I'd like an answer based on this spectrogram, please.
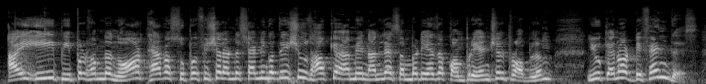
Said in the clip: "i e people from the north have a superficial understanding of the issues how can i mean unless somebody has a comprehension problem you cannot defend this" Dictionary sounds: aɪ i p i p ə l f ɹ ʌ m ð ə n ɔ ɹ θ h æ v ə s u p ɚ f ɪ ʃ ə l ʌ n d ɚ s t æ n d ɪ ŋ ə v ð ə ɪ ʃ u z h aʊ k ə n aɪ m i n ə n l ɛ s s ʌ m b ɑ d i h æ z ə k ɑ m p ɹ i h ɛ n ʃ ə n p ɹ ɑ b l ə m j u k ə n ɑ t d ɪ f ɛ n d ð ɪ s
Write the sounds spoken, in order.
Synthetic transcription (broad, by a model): aɪ i p i p ə l f ɹ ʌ m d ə n ɔ ɹ t h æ v ə s u p ɚ f ɪ ʃ ə l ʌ n d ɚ s t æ n d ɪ ŋ ə v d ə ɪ ʃ u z h aʊ k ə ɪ m i n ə n l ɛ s s ʌ m b ɑ d i h æ z ə k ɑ m p ɹ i h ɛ n ʃ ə l p ɹ ɑ b l ə m j u k ə n ɑ t d ɪ f ɛ n d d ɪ s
